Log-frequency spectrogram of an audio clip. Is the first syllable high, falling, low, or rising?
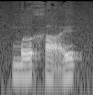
rising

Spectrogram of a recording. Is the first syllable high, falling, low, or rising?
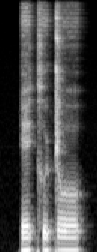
low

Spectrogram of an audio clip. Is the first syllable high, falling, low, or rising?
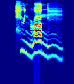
falling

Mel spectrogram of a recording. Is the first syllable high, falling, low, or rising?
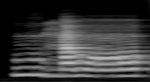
falling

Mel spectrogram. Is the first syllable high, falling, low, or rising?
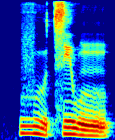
falling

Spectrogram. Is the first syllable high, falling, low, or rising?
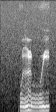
rising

